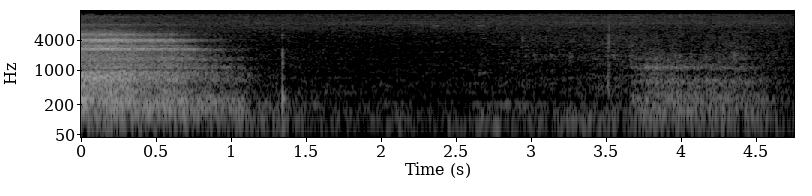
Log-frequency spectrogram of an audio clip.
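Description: Deep breathing during a stethoscope check: a loud, breathy exhale opens, followed by quiet and then a softer breath toward the end.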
